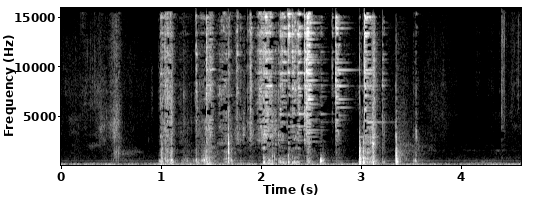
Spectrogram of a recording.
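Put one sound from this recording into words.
Gritty potting soil rustles and crunches as gloved hands work it.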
